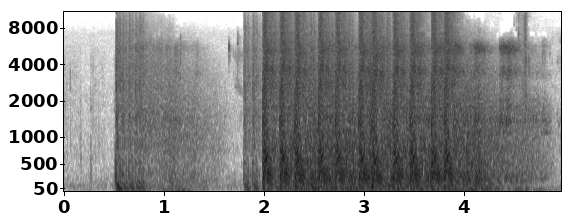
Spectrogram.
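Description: Rapid bursts of G3 battle rifle fire in a first-person shooter game, loud and close, with a short burst and then a longer run of evenly spaced automatic shots.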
